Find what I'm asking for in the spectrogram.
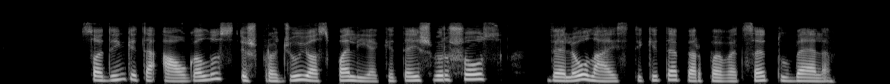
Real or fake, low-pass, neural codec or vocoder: real; 7.2 kHz; none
